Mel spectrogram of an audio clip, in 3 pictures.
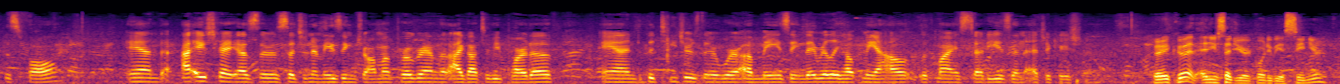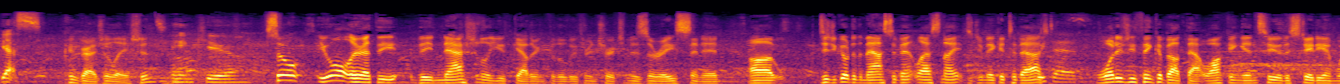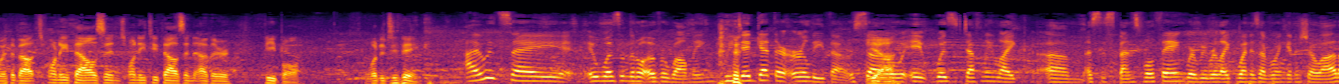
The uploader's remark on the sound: Live from the 2019 LCMS National Youth Gathering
